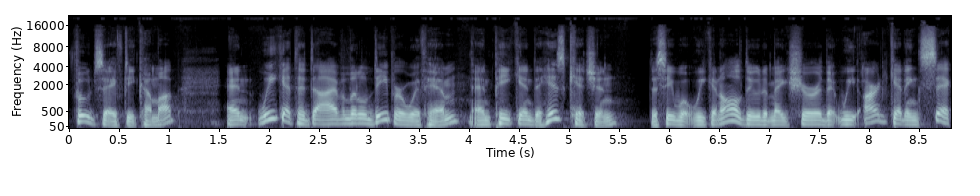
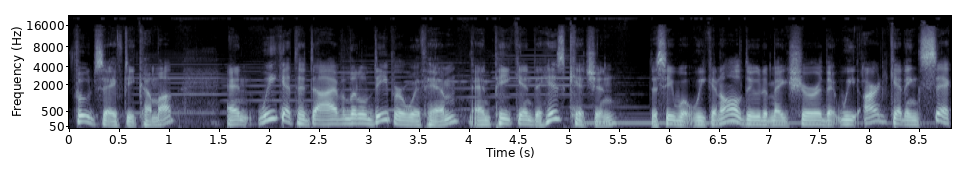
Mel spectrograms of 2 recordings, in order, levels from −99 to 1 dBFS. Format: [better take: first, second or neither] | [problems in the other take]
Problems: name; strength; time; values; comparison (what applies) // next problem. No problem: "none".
first | background music; faint; throughout; 20 dB below the speech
